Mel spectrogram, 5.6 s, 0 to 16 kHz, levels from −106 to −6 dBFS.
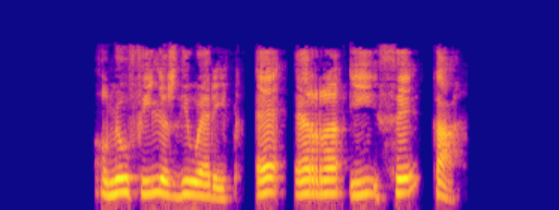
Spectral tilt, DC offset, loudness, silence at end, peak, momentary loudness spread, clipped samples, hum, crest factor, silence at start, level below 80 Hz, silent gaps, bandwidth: -5 dB/octave; under 0.1%; -17 LUFS; 1 s; -2 dBFS; 8 LU; under 0.1%; none; 16 dB; 1 s; -60 dBFS; 2.46-2.55 s, 2.87-2.94 s, 4.24-4.33 s; 8 kHz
